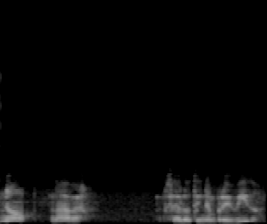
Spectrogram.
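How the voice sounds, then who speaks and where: A woman's voice: on the low side, fairly even intonation, normal speed. Flustered teacher-activist lady calling into radio, thin phone sound, chatty, rambles and hesitates, earnest. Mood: earnest, indignant. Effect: telephone filter. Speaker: phone-in interviewee. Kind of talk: radio interview in audio fiction. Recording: thin, narrow phone line.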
